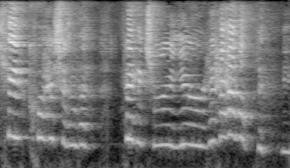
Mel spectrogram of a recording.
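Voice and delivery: high, loud, squeaked voice. Joking around with a line said to Dolores, the speaker uses a Mickey Mouse voice. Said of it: "Mickey Mouse?".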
